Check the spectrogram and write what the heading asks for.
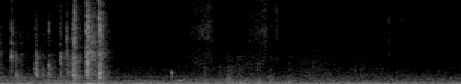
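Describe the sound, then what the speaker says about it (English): Fast typing on a computer keyboard comes as quick, faint clusters of key clicks that start in a burst, then thin to scattered taps, with no talk. "Quick typing is not my forte"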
